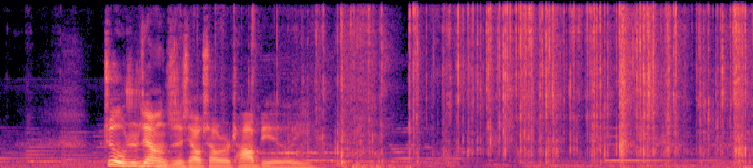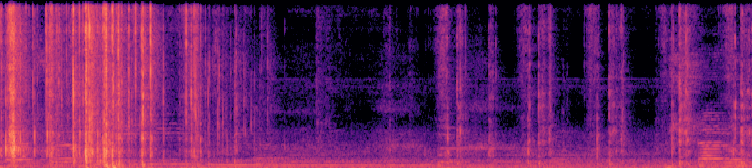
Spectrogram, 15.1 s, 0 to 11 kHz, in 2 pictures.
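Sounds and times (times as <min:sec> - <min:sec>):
plastic wrapper crinkling and tearing: 0:01.9 - 0:10.2, 0:12.8 - 0:15.0.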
